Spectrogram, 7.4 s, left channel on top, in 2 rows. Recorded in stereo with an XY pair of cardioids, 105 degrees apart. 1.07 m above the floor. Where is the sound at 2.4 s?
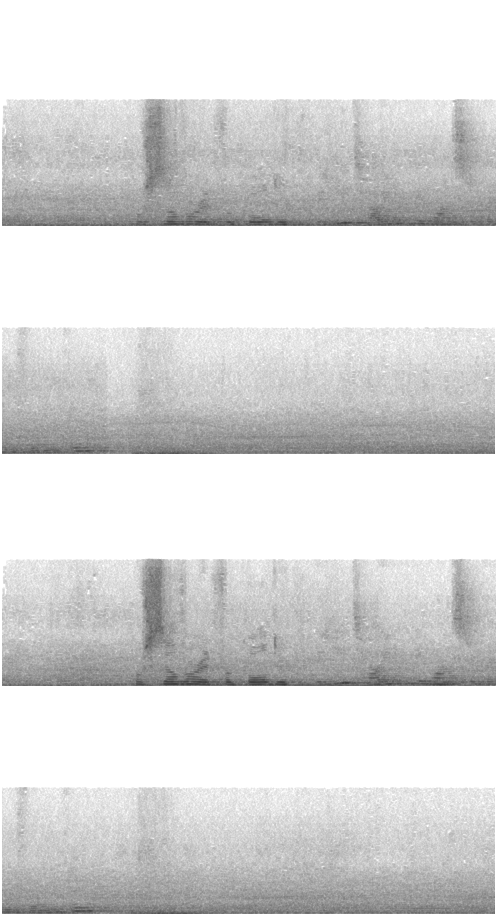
50° right, 3.5 m.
